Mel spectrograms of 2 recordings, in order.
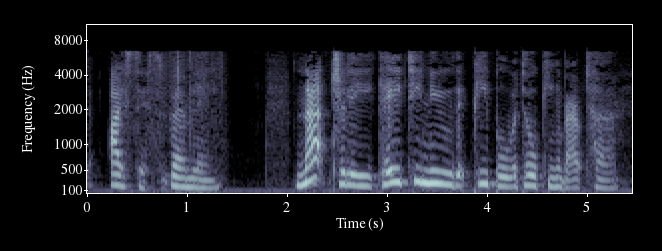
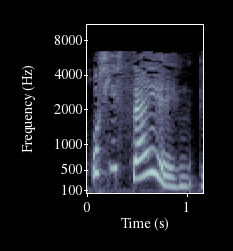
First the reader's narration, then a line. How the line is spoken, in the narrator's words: exclaimed Katie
